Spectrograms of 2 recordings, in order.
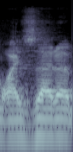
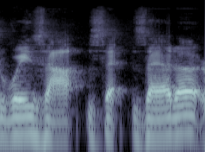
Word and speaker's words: Wayzata: Side note, I recently just learned how to pronounce the town Wayzata, Minnesota, where you do your golf tournaments. So it took me a little bit. It only took me having some buddies playing baseball against them to figure it out. I think I said Wayzata or whatever the first time. So that was a learning curve,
